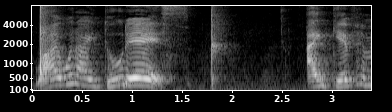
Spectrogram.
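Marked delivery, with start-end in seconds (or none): 0.0-1.6 louder, slower, despairing at herself; loud slow groan of regret; exasperated self-reproach. Real, not acted. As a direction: drag it out in disbelief at your own mistake. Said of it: "My stupid self".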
